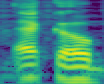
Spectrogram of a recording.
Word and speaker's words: Ekko: with the family dog and his name is Ekko but it's spelled EK KO cuz he's named after a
